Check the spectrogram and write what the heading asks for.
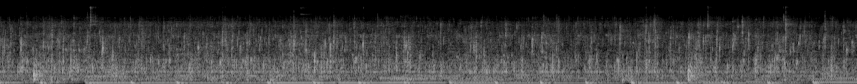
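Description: Thick chicken curry simmering in a steel pot as it is stirred, with soft bubbling and many small clicks, over background music with held bass notes.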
